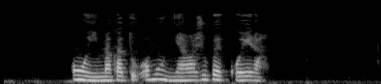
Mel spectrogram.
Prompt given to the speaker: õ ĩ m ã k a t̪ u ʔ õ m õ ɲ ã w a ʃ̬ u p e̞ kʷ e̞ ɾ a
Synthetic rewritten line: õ ĩ m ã k a t̪ u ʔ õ m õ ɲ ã ʋ a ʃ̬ u p e̞ kʷ e̞ ɾ a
